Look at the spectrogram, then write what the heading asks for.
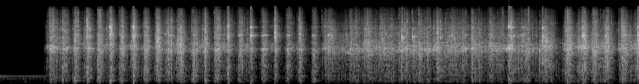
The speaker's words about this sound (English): All right, I'm gonna shake this up and then add it to my glass and then add Fresca.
